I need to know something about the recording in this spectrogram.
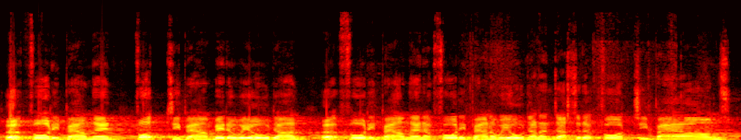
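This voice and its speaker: A man working as an auctioneer, calling live bids in a rapid, repetitive patter. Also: high-pitched, completely flat delivery, a little mellow. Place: large reverberant auction room. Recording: echoey hall PA, music behind.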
